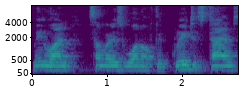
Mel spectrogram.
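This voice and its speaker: A man speaks at a moderate pace. There is audible echo in the room. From Afghanistan. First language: Dari and Pashto. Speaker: university student. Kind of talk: scripted self-introduction video. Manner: formal.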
